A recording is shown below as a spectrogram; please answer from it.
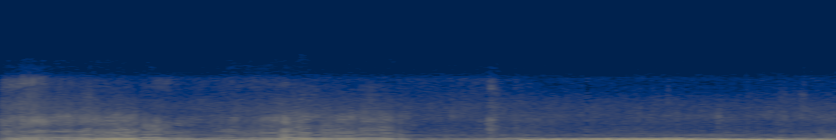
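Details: Bees by the thousands hanging in a big clump on a branch: a clear droning buzz for about three seconds, then a deep rumbling wind-like noise takes over and the hum sinks underneath.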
